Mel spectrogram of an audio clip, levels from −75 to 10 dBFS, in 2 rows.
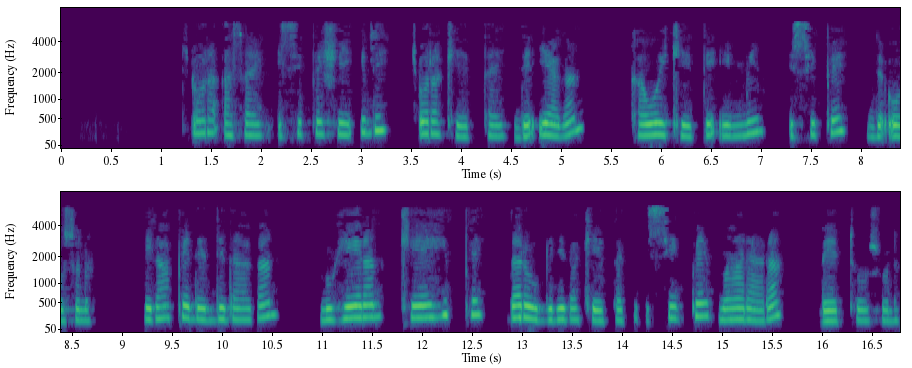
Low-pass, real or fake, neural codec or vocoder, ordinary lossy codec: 7.2 kHz; real; none; MP3, 24 kbps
